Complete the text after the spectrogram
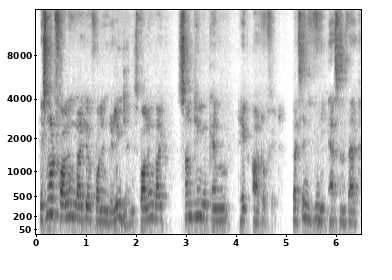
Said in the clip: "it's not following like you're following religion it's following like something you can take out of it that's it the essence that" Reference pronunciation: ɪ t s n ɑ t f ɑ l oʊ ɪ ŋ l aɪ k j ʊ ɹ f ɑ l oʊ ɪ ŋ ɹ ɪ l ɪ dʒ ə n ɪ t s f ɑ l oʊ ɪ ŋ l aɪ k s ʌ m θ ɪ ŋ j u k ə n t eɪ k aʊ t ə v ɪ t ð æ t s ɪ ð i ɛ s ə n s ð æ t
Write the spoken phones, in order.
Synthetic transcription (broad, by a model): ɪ t s n ɑ t f ɑ l oʊ ɪ ŋ l aɪ k j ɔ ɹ f ɑ l oʊ ɪ ŋ ɹ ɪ l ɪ dʒ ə n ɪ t s f ɑ l oʊ ɪ ŋ l aɪ k s ʌ m t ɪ ŋ j u k ə n t eɪ k aʊ t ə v ɪ t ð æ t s ɪ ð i ɛ s ə n s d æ t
